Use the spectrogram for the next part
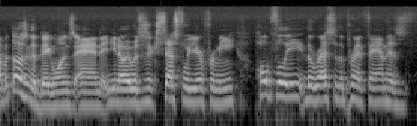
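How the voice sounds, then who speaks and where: Stuffed up guy in his 30s, sounds like hes pinching his nose, kinda high voice, chill casual vlog talk. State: congested. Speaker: screen printing shop owner and vlogger. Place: indoors in a screen printing workshop.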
